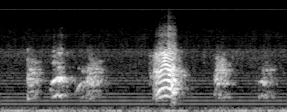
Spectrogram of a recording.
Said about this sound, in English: God, I wish that dog would shut up.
